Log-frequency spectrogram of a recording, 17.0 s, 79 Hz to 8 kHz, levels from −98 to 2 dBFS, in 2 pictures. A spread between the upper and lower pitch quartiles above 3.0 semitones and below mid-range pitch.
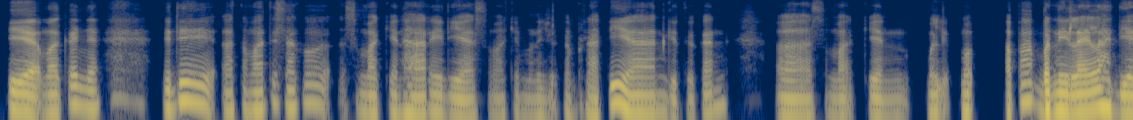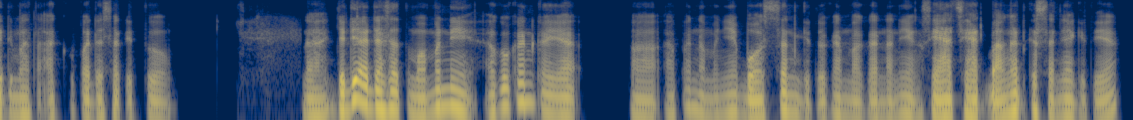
Yes: average, 4.2 semitones; low, 100 Hz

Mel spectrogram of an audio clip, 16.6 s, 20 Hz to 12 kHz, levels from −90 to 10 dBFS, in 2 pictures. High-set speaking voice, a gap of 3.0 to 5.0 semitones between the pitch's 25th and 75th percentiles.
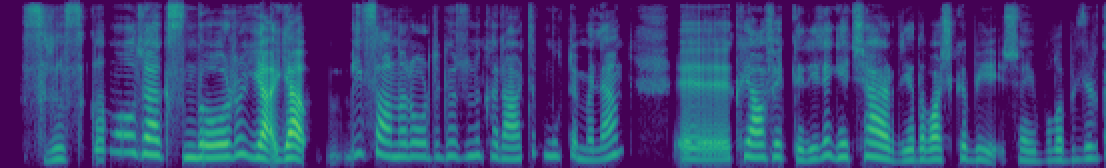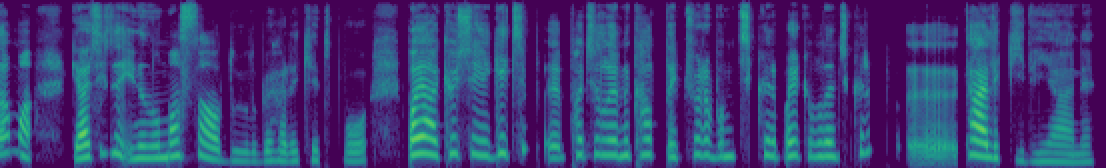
No: very high, 260 Hz; wide, 5.6 semitones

